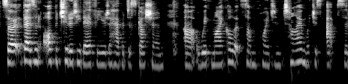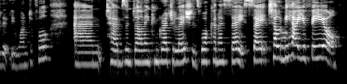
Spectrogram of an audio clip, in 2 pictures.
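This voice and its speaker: A woman's voice: mid-range voice, fairly even intonation, brisk. A woman hosting a live awards presentation, effusive and affectionate toward the winners. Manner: effusive, calls people "my girl" and "darling". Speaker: host announcing winners.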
